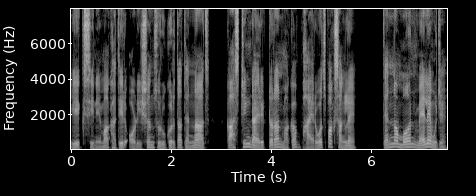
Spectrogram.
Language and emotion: Goan Konkani, sad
